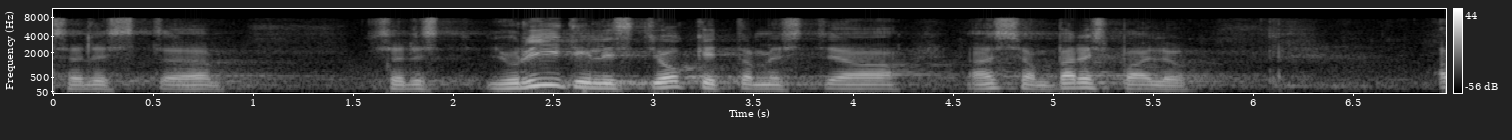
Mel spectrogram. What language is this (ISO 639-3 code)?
est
